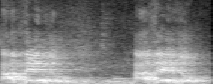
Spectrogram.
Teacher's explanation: la primera D ha cambiado y es igual que la segunda porque está en el mismo contexto, está entre dos vocales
